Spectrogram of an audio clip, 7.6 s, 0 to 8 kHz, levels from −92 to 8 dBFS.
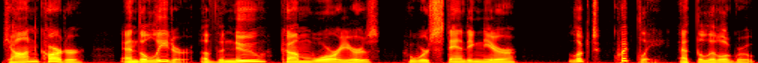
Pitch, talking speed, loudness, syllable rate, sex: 135 Hz, 160 wpm, -19 LUFS, 4.5 syllables/s, male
